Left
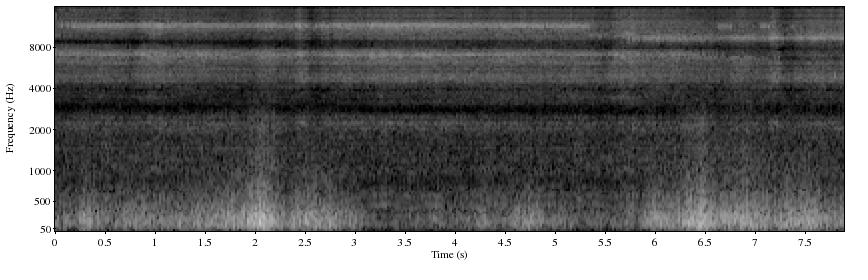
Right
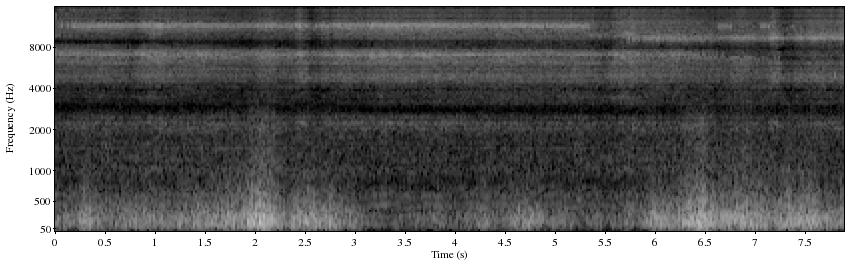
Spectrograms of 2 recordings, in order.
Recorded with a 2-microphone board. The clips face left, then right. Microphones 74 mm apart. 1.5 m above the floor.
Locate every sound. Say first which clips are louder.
0.0 s a lawn mower: even; 5° right (ahead or behind); by 7.9 s 10° left (ahead or behind)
